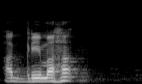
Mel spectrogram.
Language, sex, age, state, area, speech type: Sanskrit, male, 18-30, Bihar, rural, read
